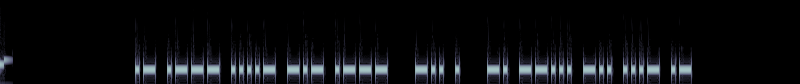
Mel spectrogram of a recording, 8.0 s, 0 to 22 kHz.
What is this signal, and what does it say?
Morse code, heard as a keyed tone, about 30 wpm, 700 Hz. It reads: AJ4KJ DE N7DVA
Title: USA Callsign DE Callsign - 5 Characters - 30wpm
